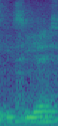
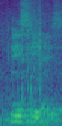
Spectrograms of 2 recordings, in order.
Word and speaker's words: BCAC: exist with organizations like, I believe it's ECAC, am I saying it right? Oh, Yeah. BCAC? BCAC. Right.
